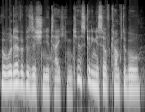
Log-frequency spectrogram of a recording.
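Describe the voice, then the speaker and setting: Soft-spoken man guiding a meditation. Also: medium pitch. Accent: Australian. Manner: slow, soft-spoken, gentle guidance with pauses; unscripted, with small restarts. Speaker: meditation teacher. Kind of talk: guided body scan meditation.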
